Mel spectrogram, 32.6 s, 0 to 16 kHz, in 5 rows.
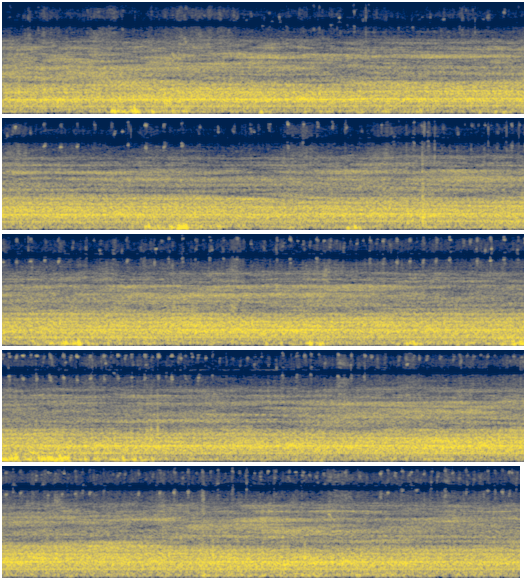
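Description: Traxxas TRX6 RC crawler's electric motor and drivetrain whining steadily at crawling speed, the pitch creeping up slowly as the throttle changes, with a few low knocks as it bumps over the ground.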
